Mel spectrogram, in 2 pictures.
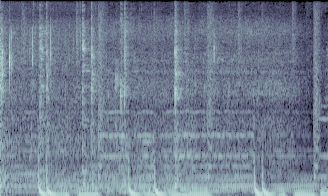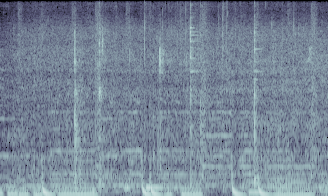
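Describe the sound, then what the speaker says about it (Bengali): Coconut patties fry in ghee in a wok with a steady crackling sizzle, punctuated by repeated soft scraping stirs throughout. No voices are heard. "একটা কড়াই নিয়ে তারপরে একটু ঘি দিয়ে আস্তে আস্তে করে এটিকে ছেড়ে দেওয়া হবে এবং ফ্রাই করতে দিয়ে দেওয়া হবে"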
